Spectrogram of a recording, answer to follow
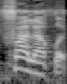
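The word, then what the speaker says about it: فلق: नहीं होने देंगे फलक फ को जब हम प्रोनाउंस करेंगे तो ऊपर वाले जो दो दांत है ना उसको हम नीचे वाला जो लिप है ना उसके अंदर वाले हिस्से को हम टच करेंगे। फ को हम इस तरह प्रोनाउंस करेंगे।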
